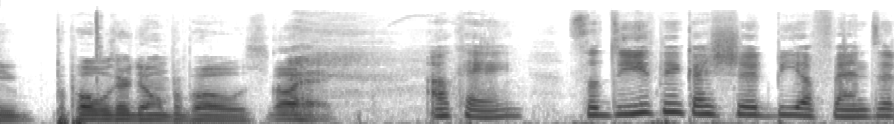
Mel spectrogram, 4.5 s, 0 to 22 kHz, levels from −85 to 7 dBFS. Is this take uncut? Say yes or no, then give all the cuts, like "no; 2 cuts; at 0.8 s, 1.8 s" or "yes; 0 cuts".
no; 1 cut; at 1.3 s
